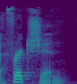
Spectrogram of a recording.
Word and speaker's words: FriXion: This is is this FriXion? Yeah. Yeah. FriXion. erasable. spelled stupidly.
